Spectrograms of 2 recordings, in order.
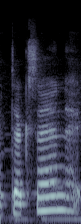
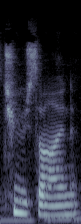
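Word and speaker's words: Tucson: going to try it tuon for tuxen you probably said before yeah it's tuon Marines oh Marines yeah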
